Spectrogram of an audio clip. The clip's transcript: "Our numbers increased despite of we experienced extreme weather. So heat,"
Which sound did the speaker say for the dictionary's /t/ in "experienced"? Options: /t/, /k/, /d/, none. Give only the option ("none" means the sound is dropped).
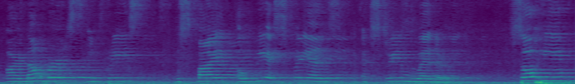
none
